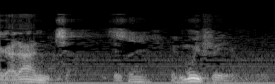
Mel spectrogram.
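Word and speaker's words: Garanča: Se escribe Garanca, pero se pronuncia, para su desgracia, Garancha.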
